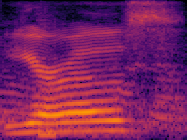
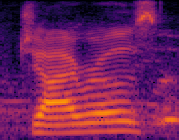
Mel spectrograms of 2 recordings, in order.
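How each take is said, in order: First: The word begins with a Y sound. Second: The word begins with a G sound. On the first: This is the original way to say it. The speaker calls it right. "you're actually supposed to pronounce them euros with the G silent" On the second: This is how Americans say it. The speaker calls it wrong. "Americans pronounce gyros as gyros with the G"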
